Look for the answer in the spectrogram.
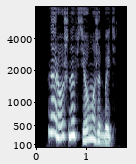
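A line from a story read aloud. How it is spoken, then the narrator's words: Small dragon sighing. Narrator (Russian): вздохнул дракончик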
